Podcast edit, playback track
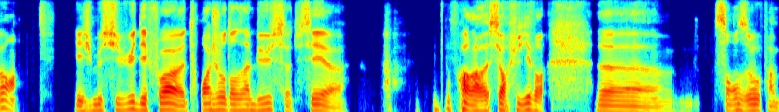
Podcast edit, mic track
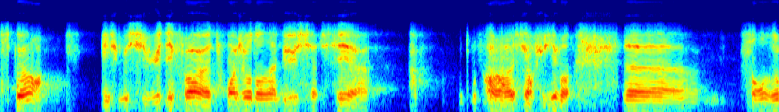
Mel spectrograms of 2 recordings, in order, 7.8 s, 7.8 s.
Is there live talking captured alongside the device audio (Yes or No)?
No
